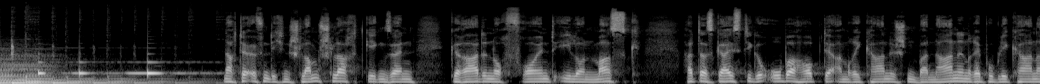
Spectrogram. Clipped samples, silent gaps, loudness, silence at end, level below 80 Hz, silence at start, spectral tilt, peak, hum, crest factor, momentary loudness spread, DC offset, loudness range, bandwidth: under 0.1%; none; -23 LUFS; 0 s; -32 dBFS; 0 s; -5 dB/octave; -6 dBFS; none; 18 dB; 9 LU; under 0.1%; 1 LU; 15.5 kHz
